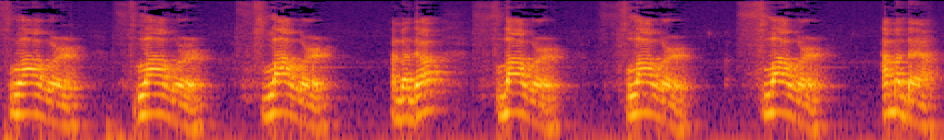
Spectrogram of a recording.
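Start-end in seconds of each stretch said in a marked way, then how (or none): 0.0-3.3 "flower" with short F, stressed L, final R; English pronunciation demo. Shown as a demonstration. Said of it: "그래서 이렇게 발음을 합니다". 4.9-8.2 "flower" with short F, stressed L, final R; English pronunciation demo. Shown as a demonstration. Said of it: "그래서 이렇게 발음을 합니다".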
